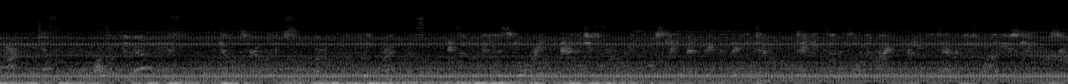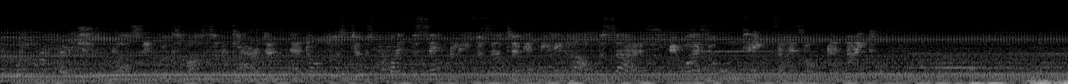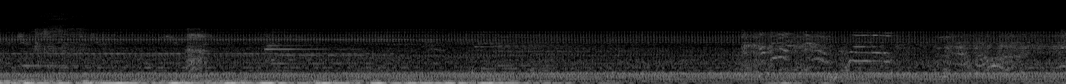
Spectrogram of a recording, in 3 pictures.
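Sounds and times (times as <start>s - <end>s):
background music: 19.8s - 27.2s
low rumble: 20.8s - 27.3s.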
